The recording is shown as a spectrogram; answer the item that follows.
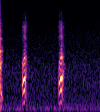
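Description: Young Boer goat bleating twice, two short calls about three-quarters of a second apart, each sounding like a person saying "what?".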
